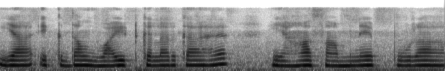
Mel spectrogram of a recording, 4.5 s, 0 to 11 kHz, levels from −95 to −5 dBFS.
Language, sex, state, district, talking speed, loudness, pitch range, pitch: Hindi, female, Uttar Pradesh, Jalaun, 135 wpm, -15 LUFS, 185-195 Hz, 190 Hz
